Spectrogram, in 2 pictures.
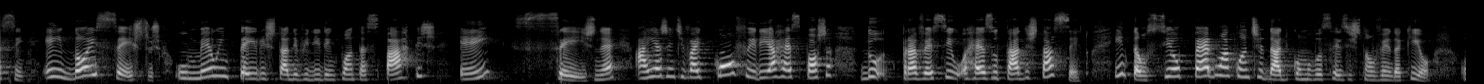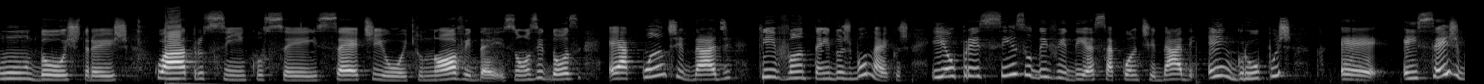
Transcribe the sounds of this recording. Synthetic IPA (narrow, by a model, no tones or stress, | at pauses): sĩ | ẽj̃d̪ojseʃt̪ʊsʊmewĩnt̪ejɾʊiʃt̪ad̪ivid̪id̪ʊẽj̃kwɐ̃nt̪ɐspaɾt̪ɪs | ẽj̃ | sejsnɛ | aiaʒẽnt͡ʃ̪ɪvajkõfeɾiɾɐɦespɔʃt̪ɐ | d̪ʊpɾɐveɾsɪʊɦezut̪ad̪ʊiʃt̪asɛ̰ɾt̪ʊ̥ | ẽnt̪ɐ̃w̃sɪewpɛɡʊũɐkwɐ̃nt̪id̪ad͡ʒɪkõmʊvosejzɪʃt̪ɐ̃w̃vẽnd̪ʊakiɔ | ũd̪ojst̪ɾejskwat̪ɾʊsĩkʊsejsɛt͡ʃɪojt̪ʊnɔvɪd̪ɛ̰jzõzɪd̪ozɪ | ɛɐkwɐ̃nt̪id̪ad͡ʒɪ | kɪvɐ̃t̪ẽj̃d̪ʊʊzbunɛkʊs | iewpɾesizʊd̪ivid̪iɾɛsɐkwɐ̃nt̪id̪ad̪ɪẽj̃ɡɾupʊs | ɛ | ẽj̃sejz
